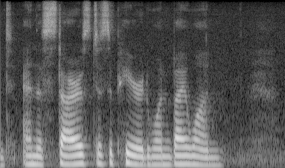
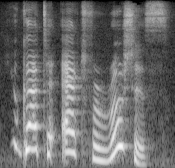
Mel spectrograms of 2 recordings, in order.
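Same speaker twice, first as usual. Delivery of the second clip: put-on much higher, louder old woman calling out; 6 dB louder than usual. A narrator's reading. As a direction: holler it at the rabbit like a farm wife. Old woman urging scarecrow rabbit.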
